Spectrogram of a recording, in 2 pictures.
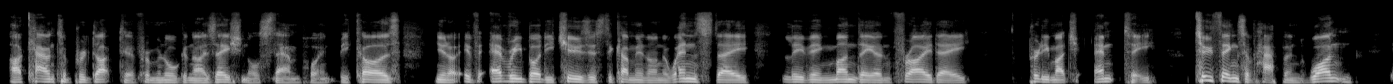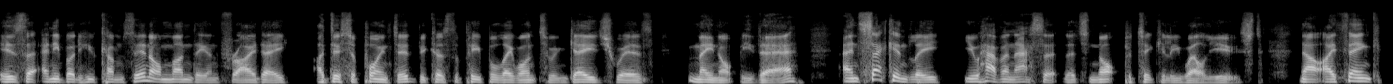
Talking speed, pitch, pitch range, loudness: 145 wpm, 110 Hz, 100-125 Hz, -20 LUFS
